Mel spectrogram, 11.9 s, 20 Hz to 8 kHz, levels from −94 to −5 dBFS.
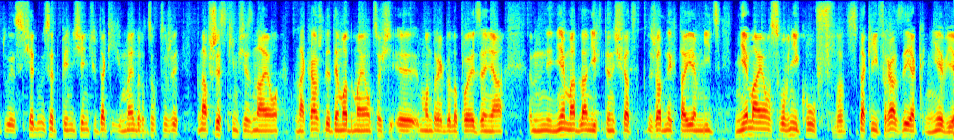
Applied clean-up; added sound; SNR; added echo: neural separator model SepFormer DNS4.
